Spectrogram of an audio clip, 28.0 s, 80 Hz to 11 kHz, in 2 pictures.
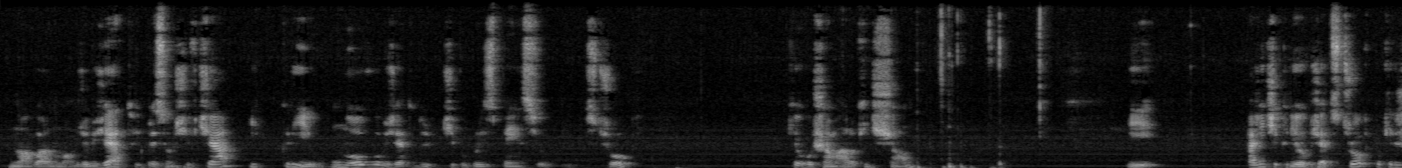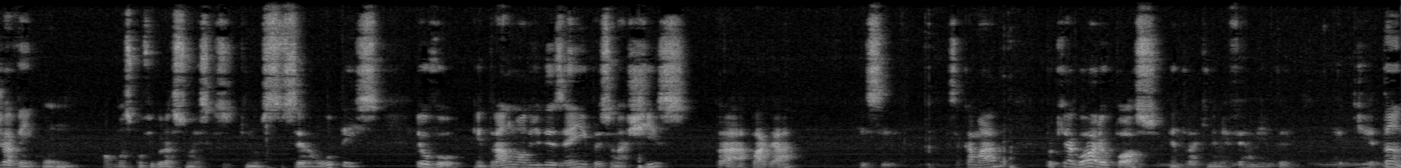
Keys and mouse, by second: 0.5 click, 1.7 shift+a, 5.6 click, 7.4 click, 9.2 shift+c, 9.4 shift+h, 9.6 shift+o, 9.9 shift+Return, 16.7 ctrl+Tab, 17.4 click, 20.4 x, 21.9 click, 23.4-24.9 ctrl+middle drag, 26.1 click.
